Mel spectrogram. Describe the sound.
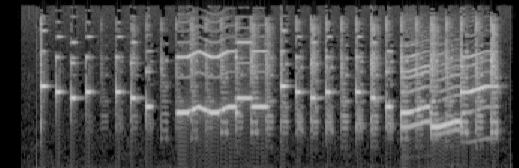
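An electronic phone ringtone signals an incoming call. It plays a bright, rhythmic run of pulsed melodic tones in repeated phrases, fairly quiet and alone.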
